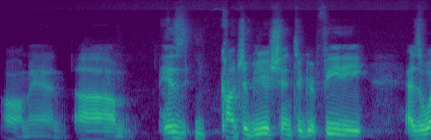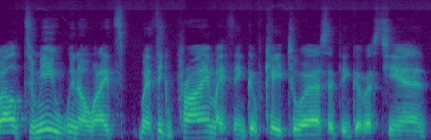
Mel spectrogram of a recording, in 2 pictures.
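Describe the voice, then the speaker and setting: A man's voice: mid-range voice, moderate pace, a bit bright. A man from Los Angeles whose first language is Spanish, a graffiti artist guest chatting casually in an interview, rambling with lots of "you know.". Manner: laid-back, rambling, full of "you know".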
